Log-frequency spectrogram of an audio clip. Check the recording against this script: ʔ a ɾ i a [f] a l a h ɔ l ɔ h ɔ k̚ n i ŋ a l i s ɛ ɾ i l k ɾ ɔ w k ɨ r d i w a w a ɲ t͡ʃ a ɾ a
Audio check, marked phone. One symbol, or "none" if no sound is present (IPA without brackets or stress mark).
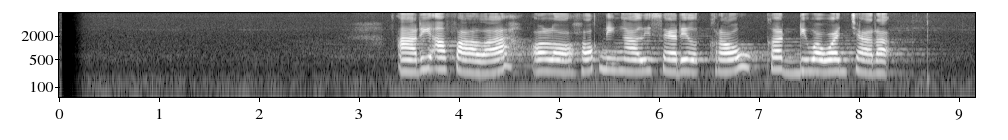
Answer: f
